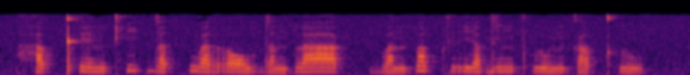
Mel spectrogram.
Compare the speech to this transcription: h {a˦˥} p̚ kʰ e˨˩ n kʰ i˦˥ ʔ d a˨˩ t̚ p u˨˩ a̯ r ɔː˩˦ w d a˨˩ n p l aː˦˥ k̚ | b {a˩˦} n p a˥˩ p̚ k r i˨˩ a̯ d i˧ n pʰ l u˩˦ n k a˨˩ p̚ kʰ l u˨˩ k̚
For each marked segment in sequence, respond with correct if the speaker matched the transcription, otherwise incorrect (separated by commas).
incorrect, correct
